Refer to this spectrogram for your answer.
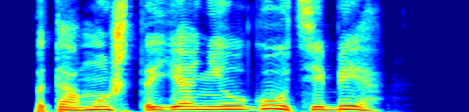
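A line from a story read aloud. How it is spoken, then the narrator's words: Breathless exhale. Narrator (Russian): выдохнула я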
